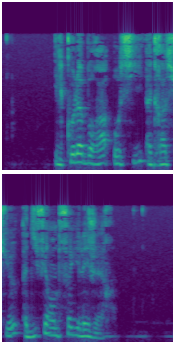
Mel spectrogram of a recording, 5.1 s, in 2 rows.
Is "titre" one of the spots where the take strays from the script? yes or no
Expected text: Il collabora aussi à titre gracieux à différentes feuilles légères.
yes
